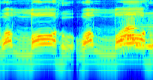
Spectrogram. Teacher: लाम को मोटा कीजिए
